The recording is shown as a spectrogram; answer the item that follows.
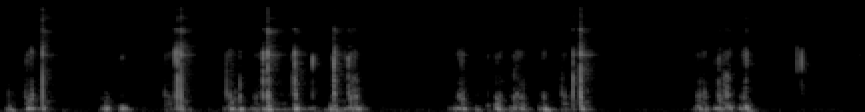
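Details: Molly, a pet squirrel kept at home, gnaws on wood: clusters of dry, crackling clicks and crunches in short bursts with brief pauses between them, a quiet room behind.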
